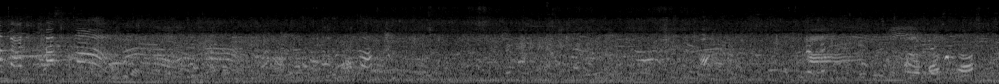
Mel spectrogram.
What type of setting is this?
park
